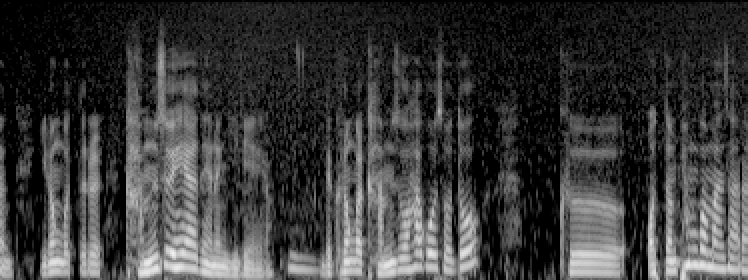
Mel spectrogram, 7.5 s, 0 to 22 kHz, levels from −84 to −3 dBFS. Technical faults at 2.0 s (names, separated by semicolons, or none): overdone noise removal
